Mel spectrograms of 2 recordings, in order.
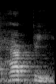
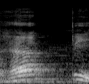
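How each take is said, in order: First: Said in the usual way. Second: হ্যাপি broken in two, "hya... pi"; teacher sounding out হ্যাপি syllable by syllable; split into syllables. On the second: Shown as a demonstration. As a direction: say হ্যাপি as two separate beats with a gap. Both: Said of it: "এই ওয়ার্ডটা দুইবারে উচ্চারিত হয়েছে".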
